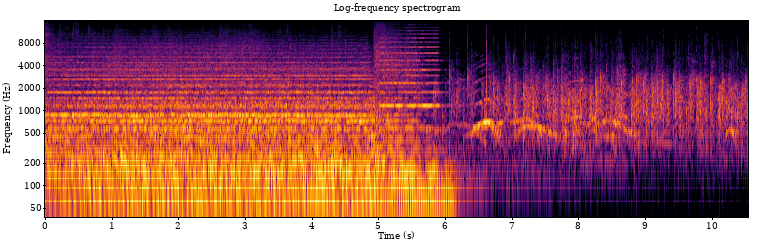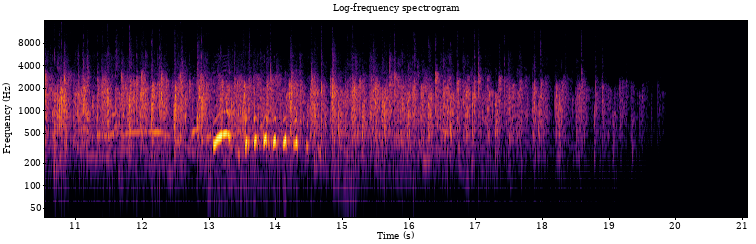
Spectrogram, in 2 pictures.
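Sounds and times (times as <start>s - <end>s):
audience applauding and cheering: 0.0s - 20.0s
person whooping: 6.2s - 8.9s, 11.8s - 14.6s.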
